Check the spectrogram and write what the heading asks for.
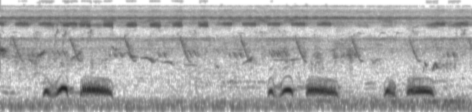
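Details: Trapping decoy spotted dove on the ground repeating its phrase three times, about every one and a half seconds: two quick soft hooting notes then a longer mellow coo. Small birds chirp faintly in the background.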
